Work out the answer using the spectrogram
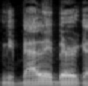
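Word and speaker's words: me vale verga: And it's remember the V's are kind of pronounced like B's like like vente is bente. Um so it's me bal burger and it means like I don't give a Yeah.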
